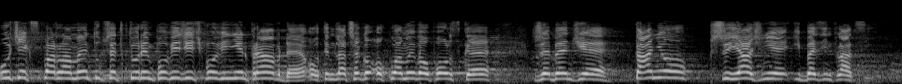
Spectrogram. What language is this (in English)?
Polish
